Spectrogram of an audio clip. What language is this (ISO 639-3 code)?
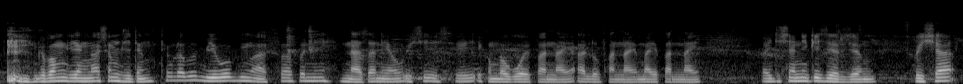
brx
